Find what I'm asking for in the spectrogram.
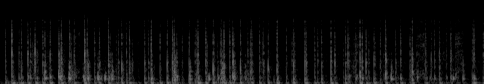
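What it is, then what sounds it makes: Paper gift bag tapped with fingernails. Long red painted fingernails tap rapidly on the paper sides of a small, hollow, striped Sephora paper gift bag held upright. The result is a dense stream of dry, crisp taps with a soft papery body and a short, quickly fading ring.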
